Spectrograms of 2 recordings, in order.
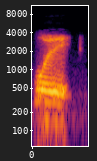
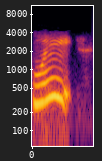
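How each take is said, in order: First: It is said rudely and curtly. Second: It is said softly and gently.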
